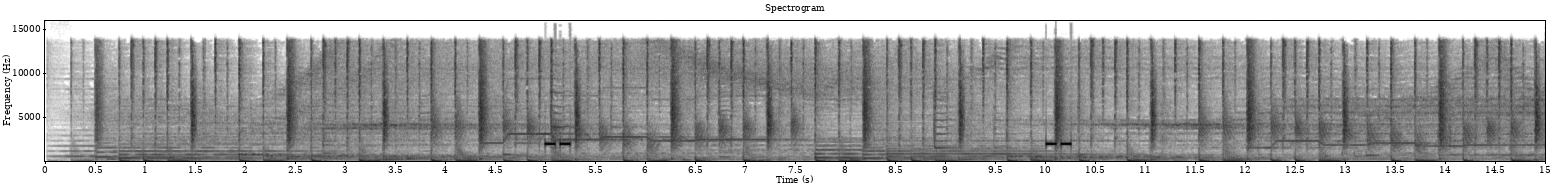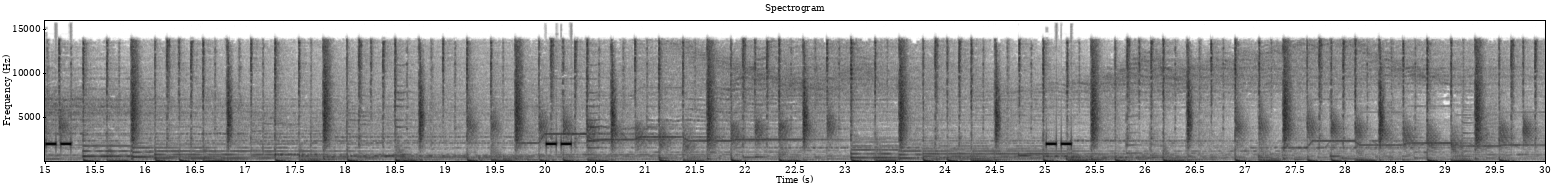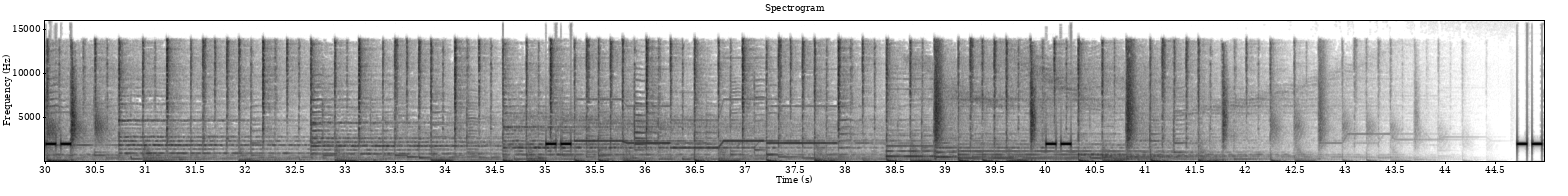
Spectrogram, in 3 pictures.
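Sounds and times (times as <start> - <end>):
lounge music: 0.0 - 44.0.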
